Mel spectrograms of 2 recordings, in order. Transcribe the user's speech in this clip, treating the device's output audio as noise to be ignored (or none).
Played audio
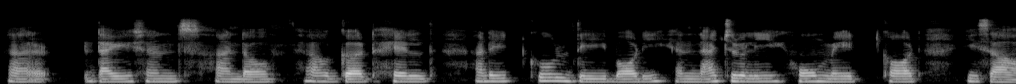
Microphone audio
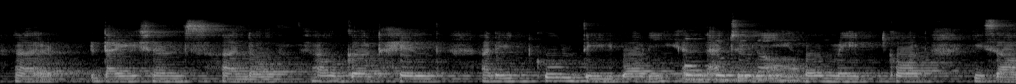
home food with the uh,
